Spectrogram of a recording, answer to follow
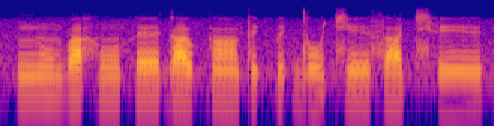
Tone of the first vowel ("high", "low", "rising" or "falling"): high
